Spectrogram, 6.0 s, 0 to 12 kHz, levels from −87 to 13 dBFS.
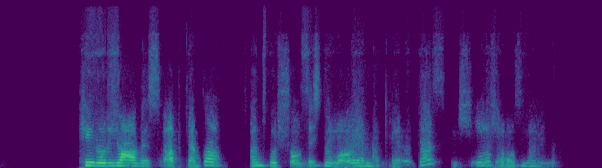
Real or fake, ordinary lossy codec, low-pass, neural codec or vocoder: fake; Opus, 16 kbps; 10.8 kHz; codec, 44.1 kHz, 0.9 kbps, DAC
